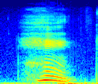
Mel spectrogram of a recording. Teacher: The ending hai changes to hain. A nasal sound is added into it, which indicates the plural object. Probably you'll not detect the difference in hai and hain, but there is a nasal sound in the second one.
